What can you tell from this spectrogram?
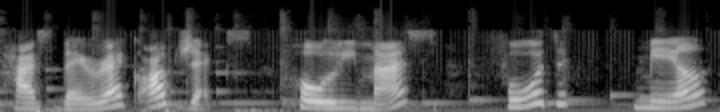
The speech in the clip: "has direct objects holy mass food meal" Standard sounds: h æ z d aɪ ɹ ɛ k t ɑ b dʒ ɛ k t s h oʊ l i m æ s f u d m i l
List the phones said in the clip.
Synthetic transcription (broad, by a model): h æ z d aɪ ɹ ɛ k ɑ b dʒ ɛ k t s h oʊ l i m æ s f u d m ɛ l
